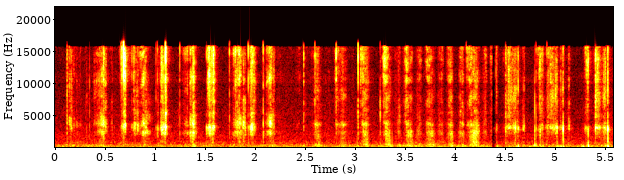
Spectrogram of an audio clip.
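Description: Long nails scratch and tap the edges and face of a solid bar of soap held in the hand. Fast, aggressive bursts of bright, dry scraping and clicking follow each other closely, with very little low end and almost no ring after each stroke.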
